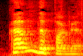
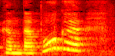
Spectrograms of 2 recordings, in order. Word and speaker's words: Кондопога: Да, Леночка, по-моему, ты говорила, что город называется Кондопога, да, на первый слог ударения. Все называют это кондопога, но, наверное, верно будет, как сказала Лена, кондопога.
